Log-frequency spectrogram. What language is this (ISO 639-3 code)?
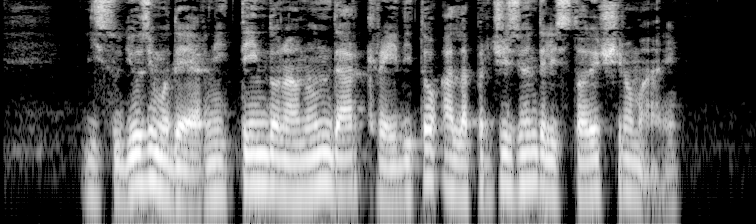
ita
